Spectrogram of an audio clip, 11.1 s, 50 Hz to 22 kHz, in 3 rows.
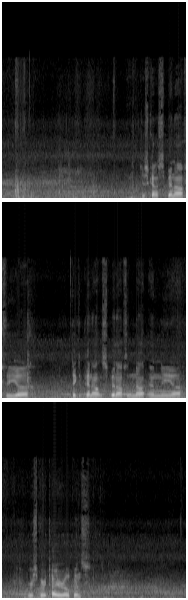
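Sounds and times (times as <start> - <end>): wind on microphone: 0.2 - 1.9, 7.3 - 11.0.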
